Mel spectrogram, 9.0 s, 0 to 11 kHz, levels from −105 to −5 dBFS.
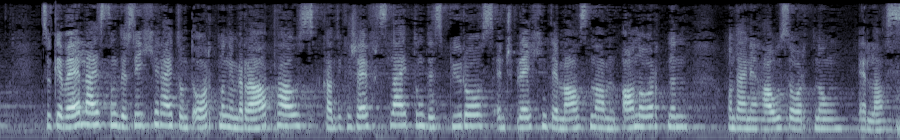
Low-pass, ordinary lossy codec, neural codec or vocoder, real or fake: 9.9 kHz; AAC, 48 kbps; none; real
